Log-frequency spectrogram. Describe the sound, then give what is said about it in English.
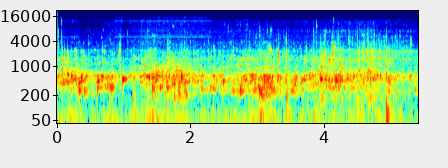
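Steady underwater river sound recorded by a kayaker on the Appomattox River in Virginia: a dense, continuous murmur of muffled gurgling and bubbling with scattered clicks and knocks, fairly loud and constant throughout, with no voices. “That underwater sound, recorded by a kayaker on Virginia's Appomattox River, opens an episode about how scientists and resource managers learn about the finned creatures that live underwater.”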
